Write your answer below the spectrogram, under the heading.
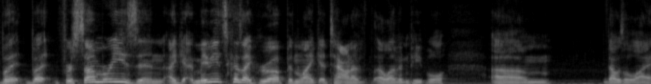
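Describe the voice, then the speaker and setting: Moderate pace and ordinary pitch variation from a man at medium pitch. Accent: American. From US South, Missouri Ozarks. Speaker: podcast co-host. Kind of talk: casual chat. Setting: live-streamed podcast.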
